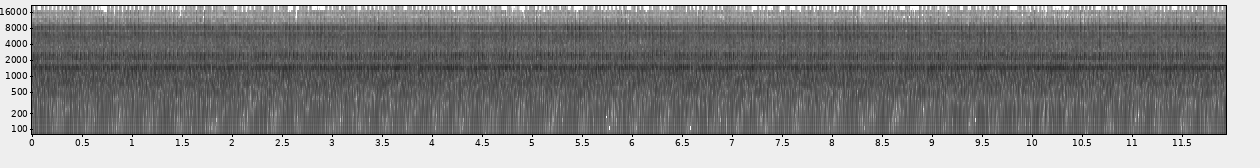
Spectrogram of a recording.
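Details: Murray E450 mower, Briggs & Stratton engine, oil found nearly empty and topped up, restarted after running out of gas: steady fast idle with a dull, uneven rap mixed into the beat; knocking engine near its end, cause unconfirmed.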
